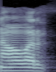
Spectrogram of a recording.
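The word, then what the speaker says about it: hour: कुछ शब्द ऐसे होते हैं जो कॉन्सोनेंट से शुरू होते हैं, लेकिन उसमें कॉन्सोनेंट्स साइलेंट रहता है। ऐसे शब्दों के साथ एन का प्रयोग होता है। जैसे एन आवर, N honest boy.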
